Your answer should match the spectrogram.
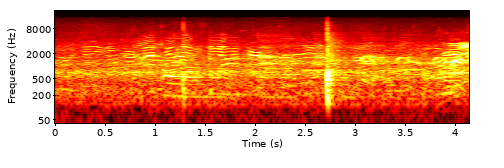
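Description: Several high voices calling and shouting across a soccer field, with a single sharp thump of a soccer ball being kicked a little past halfway.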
